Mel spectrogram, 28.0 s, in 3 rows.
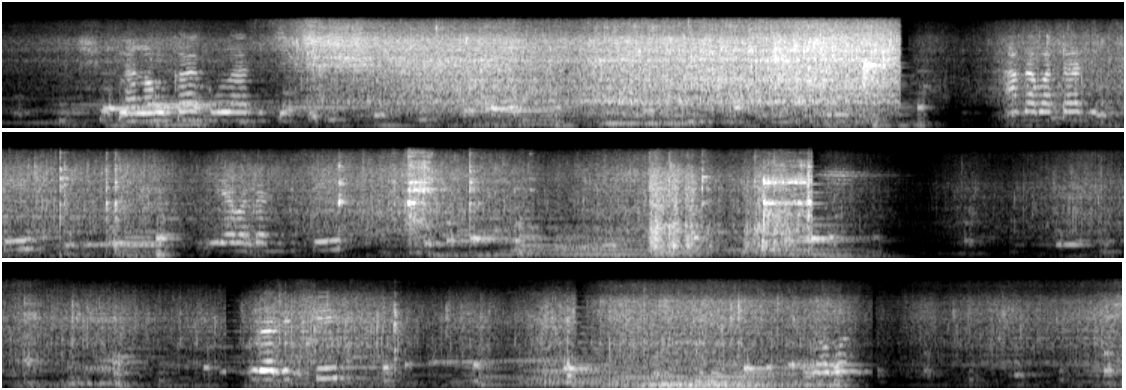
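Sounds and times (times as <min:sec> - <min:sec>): spatula scraping a pan: 0:12.2 - 0:13.8.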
